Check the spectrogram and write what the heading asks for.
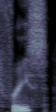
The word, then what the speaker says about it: Fries: Because I just don't think it's pronounced the same as my last name, which is pronounced Fries, right?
